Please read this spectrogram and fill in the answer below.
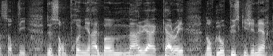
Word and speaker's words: Mariah Carey: Oui, l'une des plus belles voix du monde qu'on célèbre aujourd'hui, qui fête 1 an de plus, c'est bien sûr, Mariah Carey, n'est-ce pas? La prononciation est bonne.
